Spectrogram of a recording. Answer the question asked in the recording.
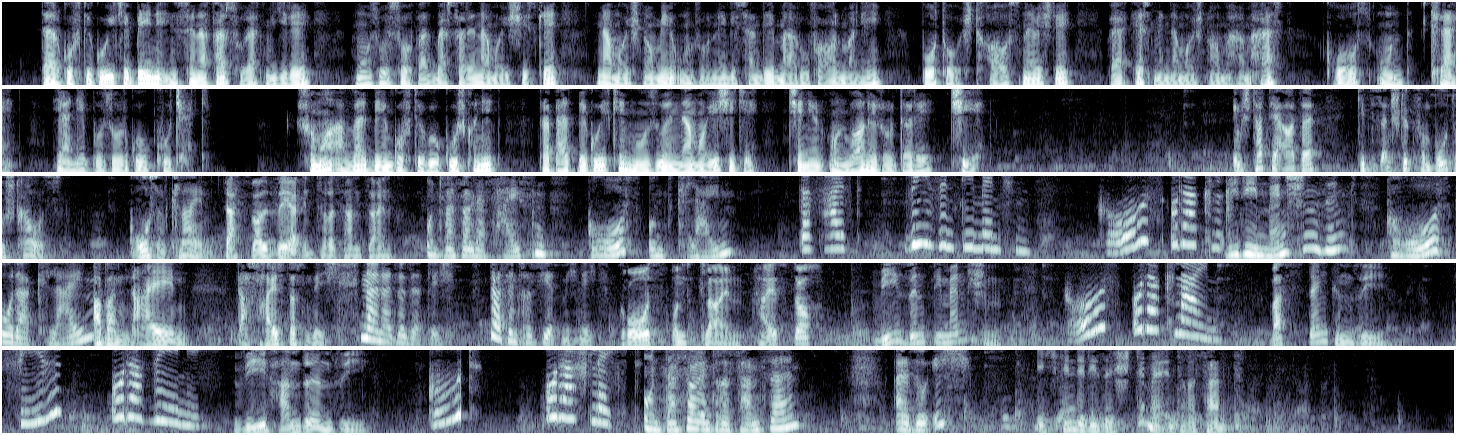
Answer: در اینجا منظور از بزرگ و کوچک اخلاق انسانها، یعنی چگونگی روحیات و طرز فکر و رفتار انسانهاست.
